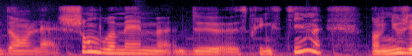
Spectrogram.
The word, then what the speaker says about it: Springsteen: Alors, le second film, redevenons sérieux un instant, avec Springsteen. C'est bien prononcé, non ? – Tout à fait, je ne l'aurais pas mieux fait, donc je vous laisse la prononciation.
